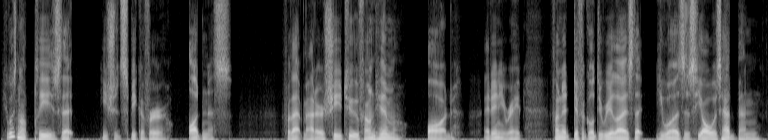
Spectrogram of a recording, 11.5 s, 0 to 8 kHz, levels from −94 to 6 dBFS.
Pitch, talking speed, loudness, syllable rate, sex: 95 Hz, 175 wpm, -20 LUFS, 5.1 syllables/s, male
